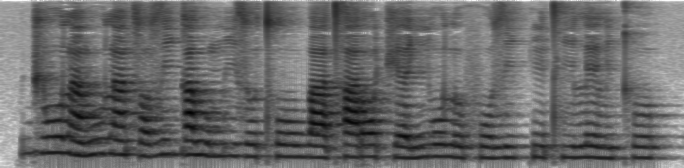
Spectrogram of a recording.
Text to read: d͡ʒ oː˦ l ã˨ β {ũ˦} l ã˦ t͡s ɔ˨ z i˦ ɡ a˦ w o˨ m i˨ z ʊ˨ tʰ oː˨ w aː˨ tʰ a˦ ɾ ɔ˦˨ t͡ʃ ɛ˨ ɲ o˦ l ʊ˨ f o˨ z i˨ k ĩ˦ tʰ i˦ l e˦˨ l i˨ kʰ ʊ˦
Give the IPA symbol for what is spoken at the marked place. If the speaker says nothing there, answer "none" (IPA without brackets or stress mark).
u˦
